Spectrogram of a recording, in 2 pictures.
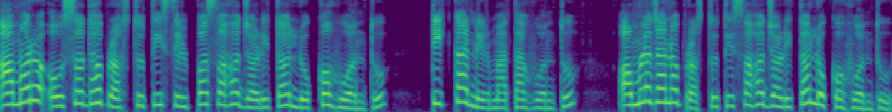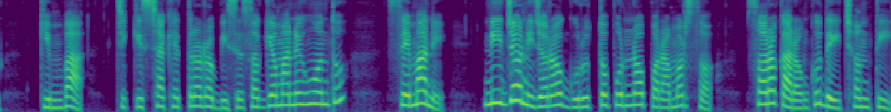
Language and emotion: Odia, neutral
